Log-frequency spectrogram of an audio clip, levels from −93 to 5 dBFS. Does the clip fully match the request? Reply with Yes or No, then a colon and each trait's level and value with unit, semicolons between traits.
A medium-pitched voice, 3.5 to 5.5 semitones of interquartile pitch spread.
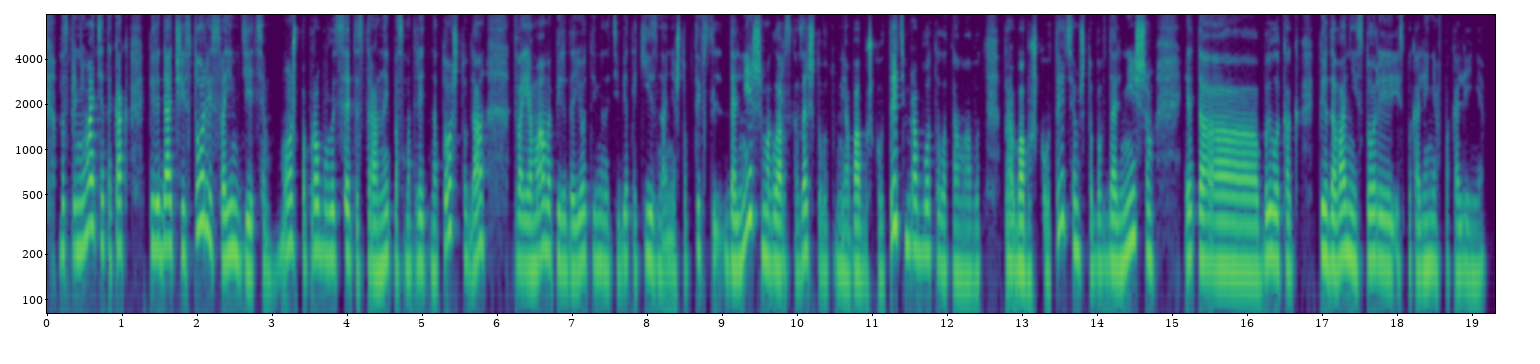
Yes: medium, 180 Hz; average, 3.9 semitones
